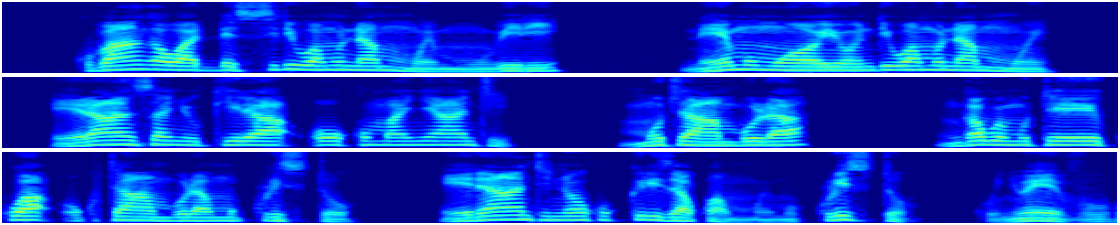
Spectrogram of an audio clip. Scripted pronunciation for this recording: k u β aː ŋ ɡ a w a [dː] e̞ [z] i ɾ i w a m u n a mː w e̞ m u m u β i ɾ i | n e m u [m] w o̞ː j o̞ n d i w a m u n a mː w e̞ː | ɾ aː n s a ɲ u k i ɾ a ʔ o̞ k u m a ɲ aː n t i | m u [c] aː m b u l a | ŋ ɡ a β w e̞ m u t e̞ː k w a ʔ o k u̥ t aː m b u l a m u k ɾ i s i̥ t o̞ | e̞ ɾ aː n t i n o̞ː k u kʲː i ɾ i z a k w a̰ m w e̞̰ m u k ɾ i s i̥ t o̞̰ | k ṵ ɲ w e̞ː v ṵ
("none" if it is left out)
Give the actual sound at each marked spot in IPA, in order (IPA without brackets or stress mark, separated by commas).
dː, s, m, t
